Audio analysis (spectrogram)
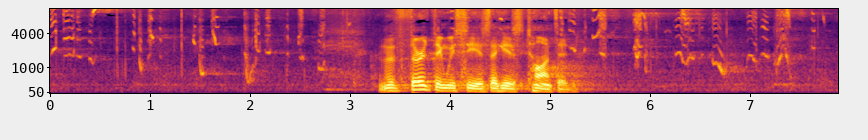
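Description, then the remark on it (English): A marker squeaks repeatedly against a whiteboard as a man writes, in short, high-pitched chirps, clear, stopping briefly while he speaks and then resuming in quick, irregular strokes. “Wow, that is very squeaky.”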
